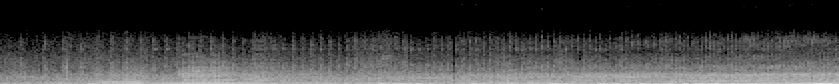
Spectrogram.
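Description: An electric bike motor whines and rises in pitch as it speeds up.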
